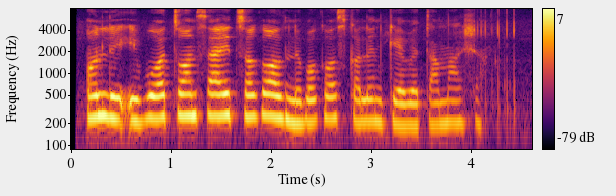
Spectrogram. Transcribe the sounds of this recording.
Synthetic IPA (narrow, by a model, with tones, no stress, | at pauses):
o˦n̩˦li˨ʔi˨bu˦ɔ˦tʊ˦ɔ˦n̩˦sa˦ɪ˦tɔ˦ɡɔ˦lne˨bɔ˦ɡɔ˦skɔ˨le˦n̩˨ke˨be˨ta˨ma˦ʃa˨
